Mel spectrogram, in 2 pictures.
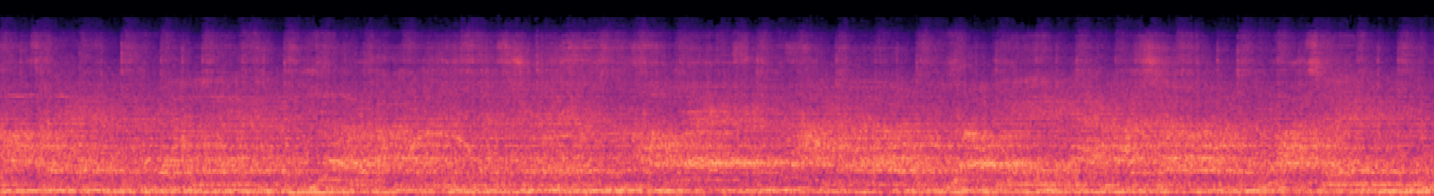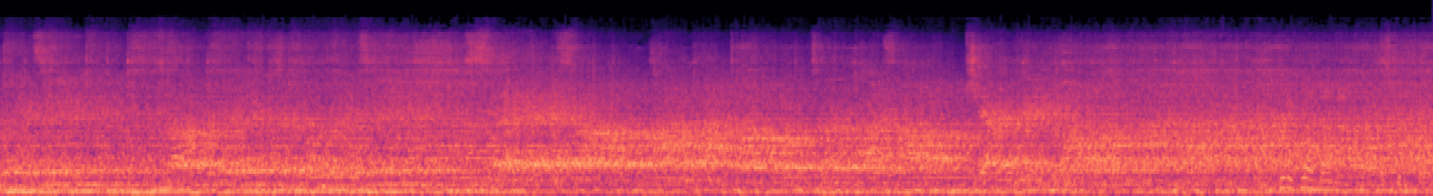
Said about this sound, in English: they just let him sing with the crowd. Yeah, it was pretty cool.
